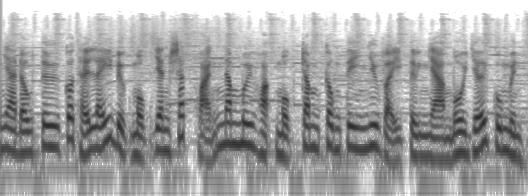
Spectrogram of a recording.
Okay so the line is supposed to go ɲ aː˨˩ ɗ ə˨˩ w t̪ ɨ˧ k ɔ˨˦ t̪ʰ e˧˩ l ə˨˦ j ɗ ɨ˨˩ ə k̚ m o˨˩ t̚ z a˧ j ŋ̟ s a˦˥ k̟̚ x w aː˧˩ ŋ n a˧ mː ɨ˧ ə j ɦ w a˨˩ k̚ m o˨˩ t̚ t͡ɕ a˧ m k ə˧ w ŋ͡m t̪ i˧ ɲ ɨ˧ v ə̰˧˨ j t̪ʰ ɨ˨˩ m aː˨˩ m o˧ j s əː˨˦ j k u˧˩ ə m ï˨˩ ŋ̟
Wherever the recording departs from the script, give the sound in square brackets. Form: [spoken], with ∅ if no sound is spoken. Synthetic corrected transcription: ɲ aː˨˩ ɗ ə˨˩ w t̪ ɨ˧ k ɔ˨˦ t̪ʰ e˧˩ l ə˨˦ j ɗ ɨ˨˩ ə k̚ m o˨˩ t̚ z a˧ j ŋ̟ s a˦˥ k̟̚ x w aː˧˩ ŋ n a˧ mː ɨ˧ ə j ɦ w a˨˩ k̚ m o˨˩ t̚ t͡ɕ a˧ m k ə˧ w ŋ͡m t̪ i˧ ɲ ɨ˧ v ə̰˧˨ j [t̪] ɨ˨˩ [ɲ] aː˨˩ m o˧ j [z] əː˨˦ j k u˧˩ ə m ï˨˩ ŋ̟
